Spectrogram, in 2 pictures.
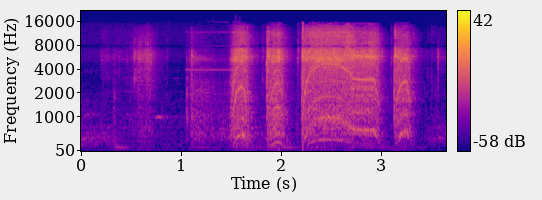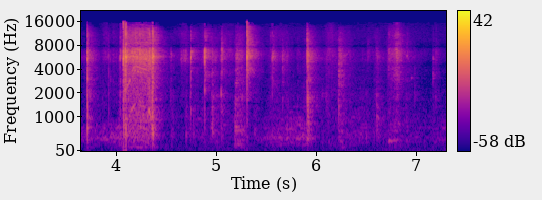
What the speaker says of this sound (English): I'll drill that one out 10mm and put a 10mm insert into that one.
